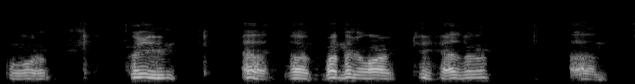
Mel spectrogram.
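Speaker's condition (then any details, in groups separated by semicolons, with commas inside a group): Head and neck cancer; survivor; severe dysphagia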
